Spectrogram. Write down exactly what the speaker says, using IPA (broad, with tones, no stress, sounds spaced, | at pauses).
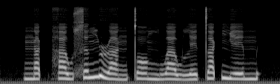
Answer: ŋ a˨˩ k̚ h a˨˩ w s ə˧˥ ŋ ɹ a˨˩˨ ŋ t̪ ɔ˨˩ ŋ w a˨˩ w l e˨˩ t̪ a˦˥ k̚ ɲ e˧ m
